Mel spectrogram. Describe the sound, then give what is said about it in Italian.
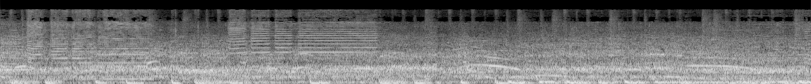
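Dense, roaring crowd noise from about 300,000 people celebrating Inter's Italian league title in Milan's streets, following the team's open-top bus from San Siro to the Duomo, with horns honking steadily throughout. “un vero e proprio bagno di folla ieri per le vie di Milano per festeggiare l'Inter campione d'Italia. Si stima che almeno 300.000 persone abbiano accompagnato la marcia del bus scoperto della squadra da San Siro al Duomo”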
